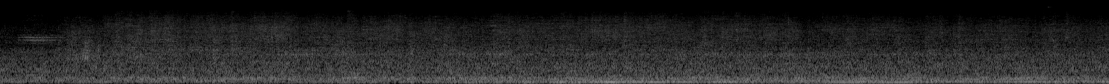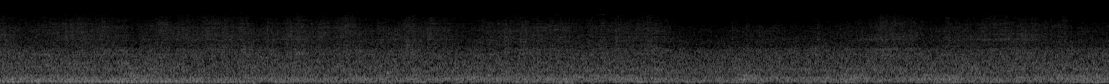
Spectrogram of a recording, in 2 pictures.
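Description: Water buffalo being hand-milked: streams of milk squirting steadily into a steel bucket, a continuous hiss, with a low hum in the middle stretch.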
